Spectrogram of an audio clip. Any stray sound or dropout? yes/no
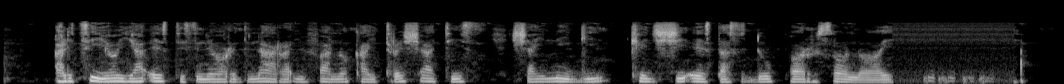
yes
